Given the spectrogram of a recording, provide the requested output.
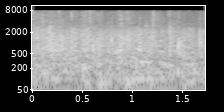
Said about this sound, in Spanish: ¿Qué aplauden ustedes también? No entiendo, la gente está loca.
